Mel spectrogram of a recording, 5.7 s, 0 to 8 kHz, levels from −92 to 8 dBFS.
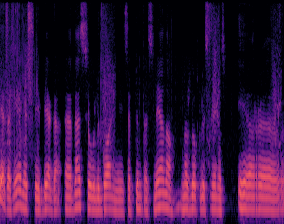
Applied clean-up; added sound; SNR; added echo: neural mask model RNNoise.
